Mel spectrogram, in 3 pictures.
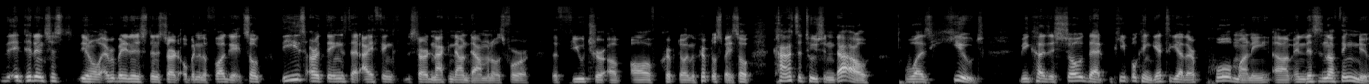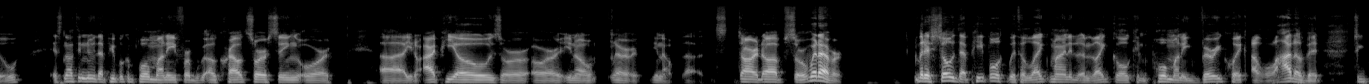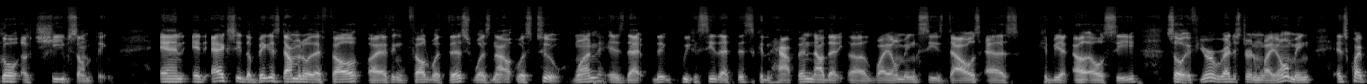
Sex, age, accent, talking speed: male, 20-39, American, 220 wpm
